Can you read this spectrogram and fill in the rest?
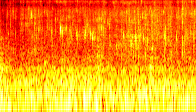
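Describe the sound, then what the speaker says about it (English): Water poured onto the soil of a freshly repotted houseplant gives a quiet, continuous trickling and fizzing sound, close and faint, with no speech. "I'm going to go ahead and pour a little bit more water on it."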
